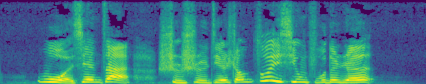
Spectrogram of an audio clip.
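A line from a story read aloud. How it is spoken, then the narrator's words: Loud proclamation. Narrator (Chinese): 我大声的宣告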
